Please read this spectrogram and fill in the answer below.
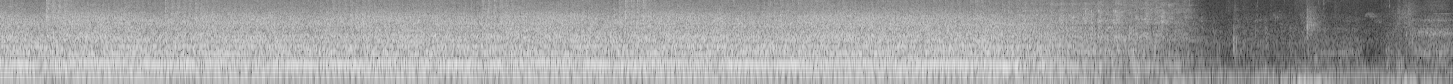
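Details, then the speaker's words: Honda mower engine surging: pitch keeps swelling and sagging as the choke slowly opens; flywheel key checked and not broken, carburetor to be removed and cleaned. "as you can tell even though the choke is taking a sweet time turning off which is normal um it just wasn't saying to level rpm the surge is up and down"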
